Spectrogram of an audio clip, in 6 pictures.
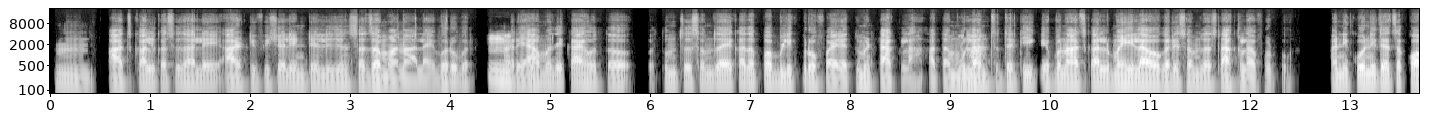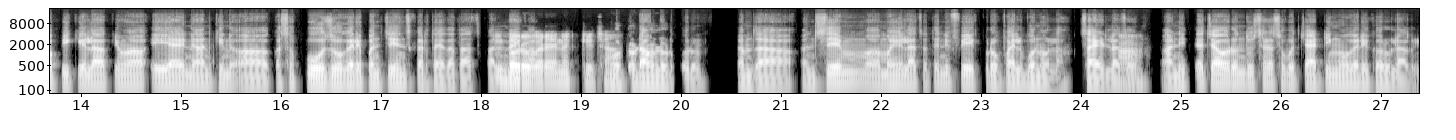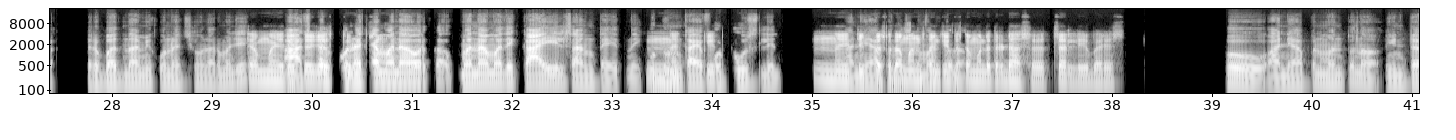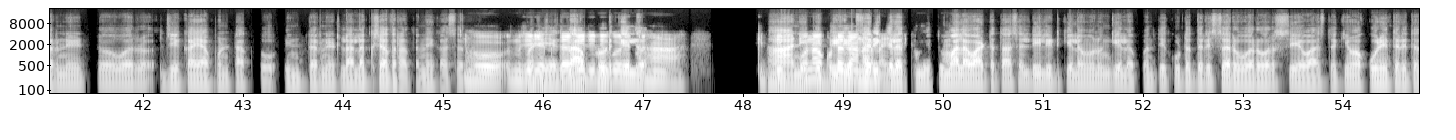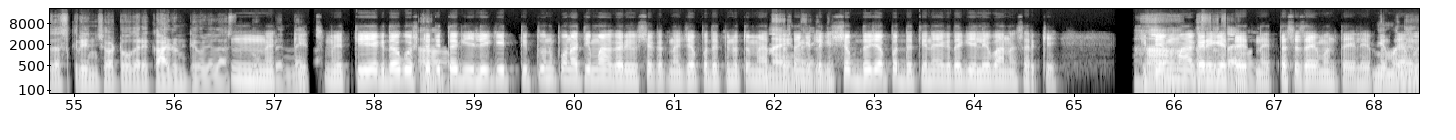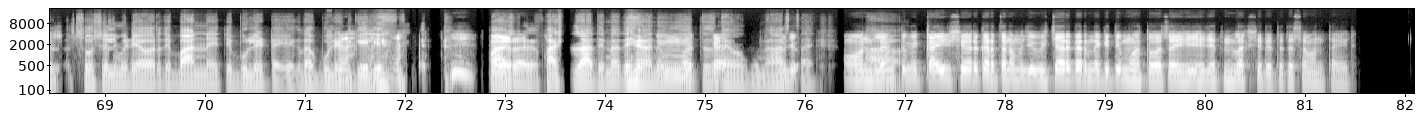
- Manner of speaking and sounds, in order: in English: "आर्टिफिशियल इंटेलिजन्सचा"; other background noise; tapping; in English: "पब्लिक प्रोफाइल"; in English: "चेंज"; in English: "फेक प्रोफाइल"; in English: "चॅटिंग"; in English: "सर्व्हरवर"; in English: "बुलेट"; laugh; in English: "बुलेट"; laughing while speaking: "गेली, फास्ट, फास्ट जाते ना ते आणि येतच नाही मग पुन्हा"; in English: "शेअर"
- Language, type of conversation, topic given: Marathi, podcast, ऑनलाईन कोणती माहिती शेअर करू नये हे तुम्ही कसे ठरवता?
